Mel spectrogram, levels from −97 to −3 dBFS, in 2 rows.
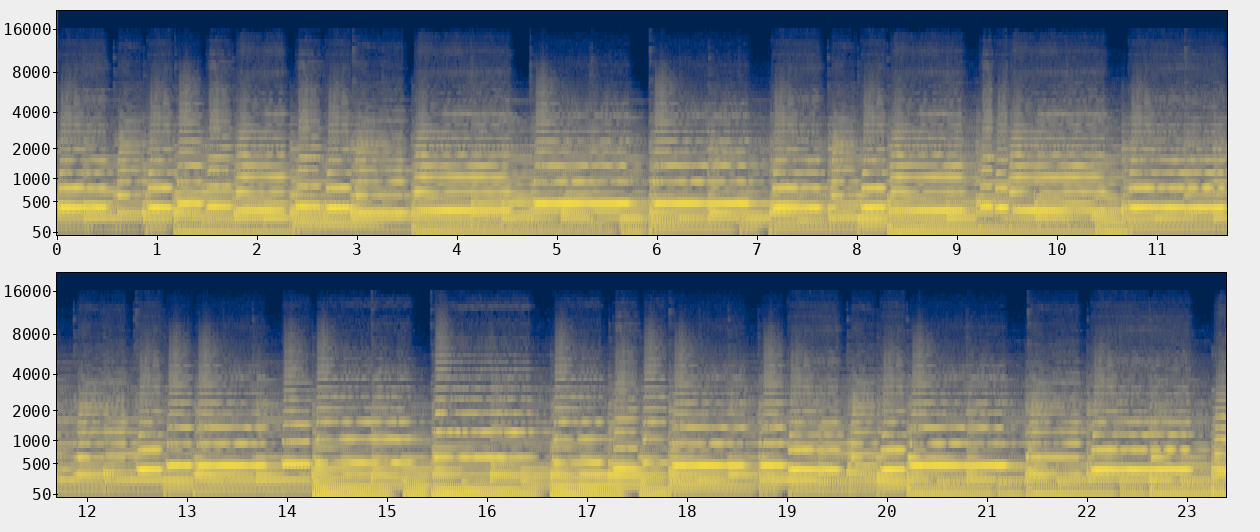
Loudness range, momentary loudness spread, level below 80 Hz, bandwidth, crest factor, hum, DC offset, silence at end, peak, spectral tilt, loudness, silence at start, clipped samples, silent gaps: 1 LU; 4 LU; -28 dBFS; 8.4 kHz; 12 dB; none; under 0.1%; 0 s; -2 dBFS; -8 dB/octave; -16 LUFS; 0 s; under 0.1%; none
